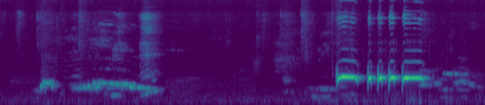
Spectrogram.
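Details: Bangkok-strain zebra dove with a deep, bassy song meant to prompt other doves to call: a slurred, descending coo, a second of silence, then a quick burst of about five bubbling pulsed notes.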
